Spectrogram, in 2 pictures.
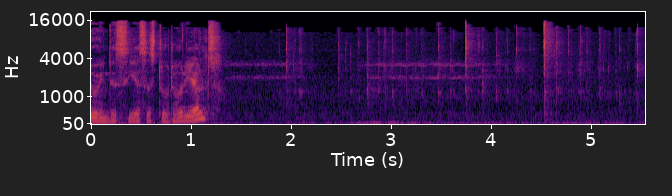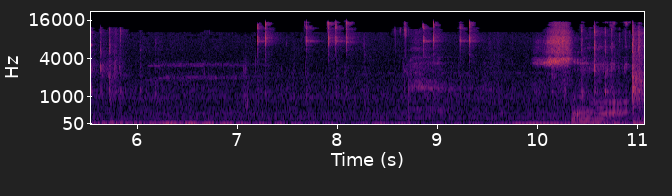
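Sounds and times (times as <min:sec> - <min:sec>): computer keyboard typing: 0:01.9 - 0:06.2, 0:07.2 - 0:09.4, 0:10.4 - 0:11.0.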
